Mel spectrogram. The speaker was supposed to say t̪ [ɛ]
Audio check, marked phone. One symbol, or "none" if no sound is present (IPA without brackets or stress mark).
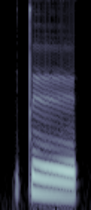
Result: e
